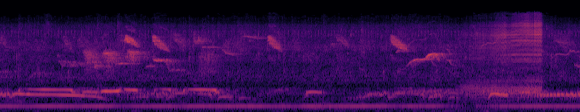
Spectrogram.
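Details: Diamond doves on day nine of raising chicks, parents eagerly feeding young; soft mellow coos, several drawn out and sliding downward, repeated irregularly, with high thin chirps of other small birds and a steady low electrical hum.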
